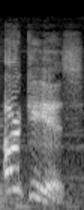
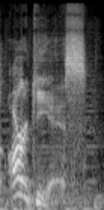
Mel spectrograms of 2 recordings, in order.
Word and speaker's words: Arceus: The official pronunciation is arceus. Arceus. Which is what I say. In case you're confused, it used to be Arceus, but then they changed it to arceus because Arceus includes arse, which is how the British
